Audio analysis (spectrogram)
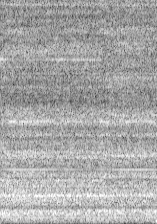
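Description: A heat tool drying mica on a craft project blows a loud, steady broadband whoosh that holds unchanged throughout, close by with no talk.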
